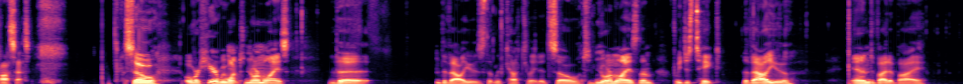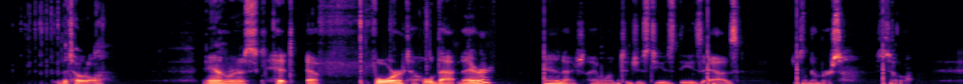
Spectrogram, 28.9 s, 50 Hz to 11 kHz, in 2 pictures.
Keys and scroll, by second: 10.2 =, 11.3 Left, 11.5 Left, 11.6 Left, 12.8 /, 13.8 Down, 13.9 Down, 14.7 Left, 14.9 Left, 15.1 Left, 15.3 Left, 15.4 Left, 19.9 F4, 20.8 Return.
